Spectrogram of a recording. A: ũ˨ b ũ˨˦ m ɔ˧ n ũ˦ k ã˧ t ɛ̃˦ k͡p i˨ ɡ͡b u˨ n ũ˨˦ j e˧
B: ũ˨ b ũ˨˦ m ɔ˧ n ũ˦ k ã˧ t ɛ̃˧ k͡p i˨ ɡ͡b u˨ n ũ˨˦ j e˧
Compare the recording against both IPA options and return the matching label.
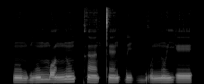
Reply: B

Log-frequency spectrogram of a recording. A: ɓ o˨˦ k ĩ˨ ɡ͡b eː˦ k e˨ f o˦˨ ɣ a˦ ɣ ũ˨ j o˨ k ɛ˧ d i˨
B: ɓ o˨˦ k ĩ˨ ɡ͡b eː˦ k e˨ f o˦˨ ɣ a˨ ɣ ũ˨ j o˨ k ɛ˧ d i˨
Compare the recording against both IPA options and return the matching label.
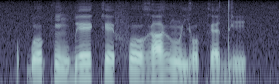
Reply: A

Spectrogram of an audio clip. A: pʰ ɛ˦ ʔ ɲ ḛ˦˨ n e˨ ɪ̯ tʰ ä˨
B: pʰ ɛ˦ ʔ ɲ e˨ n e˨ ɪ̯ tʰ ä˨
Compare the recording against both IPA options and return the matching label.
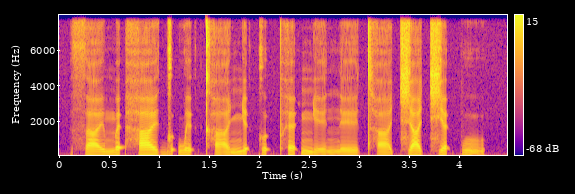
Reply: B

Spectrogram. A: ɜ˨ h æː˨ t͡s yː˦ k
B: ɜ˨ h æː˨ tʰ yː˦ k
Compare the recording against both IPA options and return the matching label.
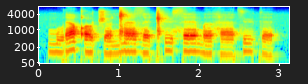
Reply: A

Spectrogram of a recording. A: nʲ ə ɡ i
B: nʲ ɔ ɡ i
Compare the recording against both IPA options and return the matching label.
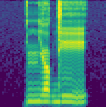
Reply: B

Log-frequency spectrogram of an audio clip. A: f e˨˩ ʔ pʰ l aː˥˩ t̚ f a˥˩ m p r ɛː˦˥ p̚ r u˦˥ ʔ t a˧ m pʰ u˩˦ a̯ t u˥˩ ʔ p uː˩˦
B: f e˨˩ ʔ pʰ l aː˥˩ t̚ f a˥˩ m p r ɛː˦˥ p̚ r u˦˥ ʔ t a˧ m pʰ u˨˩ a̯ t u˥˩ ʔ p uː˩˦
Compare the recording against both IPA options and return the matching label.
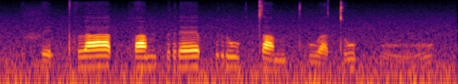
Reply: B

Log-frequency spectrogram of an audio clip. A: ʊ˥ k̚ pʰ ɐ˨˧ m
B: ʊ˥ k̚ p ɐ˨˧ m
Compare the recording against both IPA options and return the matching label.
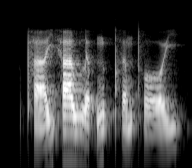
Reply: A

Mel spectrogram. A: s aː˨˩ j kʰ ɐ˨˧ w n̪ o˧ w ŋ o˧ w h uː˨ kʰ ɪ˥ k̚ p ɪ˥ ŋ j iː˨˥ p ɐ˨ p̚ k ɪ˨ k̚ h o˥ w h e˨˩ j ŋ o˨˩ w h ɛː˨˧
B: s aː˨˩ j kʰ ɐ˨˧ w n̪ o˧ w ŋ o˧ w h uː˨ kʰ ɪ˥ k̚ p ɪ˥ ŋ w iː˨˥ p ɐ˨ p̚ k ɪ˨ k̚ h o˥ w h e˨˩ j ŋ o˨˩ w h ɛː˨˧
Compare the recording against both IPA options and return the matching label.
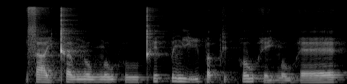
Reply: A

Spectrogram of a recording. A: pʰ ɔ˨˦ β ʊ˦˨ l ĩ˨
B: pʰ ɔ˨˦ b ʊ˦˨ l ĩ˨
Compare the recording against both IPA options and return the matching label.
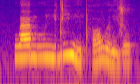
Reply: A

